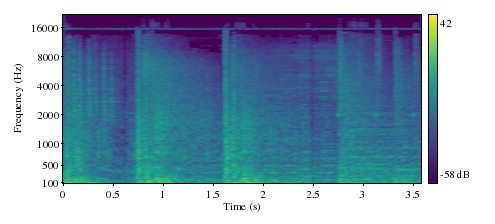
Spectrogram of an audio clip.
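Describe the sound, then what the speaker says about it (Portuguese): Explosions from a sonic cannon being tested, heard as loud, booming blasts in repeated bursts, each one a harsh roar followed by brief gaps. "Após algumas explosões"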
